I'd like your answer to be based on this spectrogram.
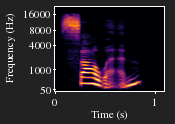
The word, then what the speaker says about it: Samhain: So, for all Wiccans, Samhain is held on October 31st. – Well done. I'm really pleased that you pronounced that. – Thank you. – Because it's actually, it's not spelled how it sounds.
